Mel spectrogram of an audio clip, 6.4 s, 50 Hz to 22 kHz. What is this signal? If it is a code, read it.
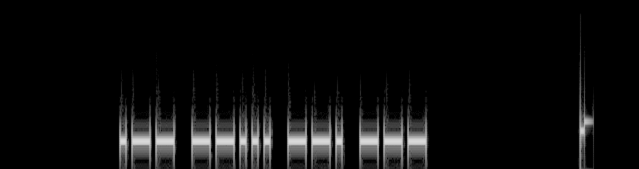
Morse code, heard as a keyed tone, about 21 wpm, 700 Hz. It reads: W7GO
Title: USA Call Signs - 6x Character Spacing - 20wpm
